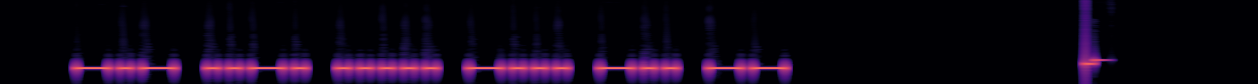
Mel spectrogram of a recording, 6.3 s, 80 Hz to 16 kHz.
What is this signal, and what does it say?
Morse code, heard as a keyed tone, about 22 wpm, 700 Hz. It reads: KF5BDM
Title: USA Call Signs - 6 Characters - 3x Character Spacing - 22wpm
